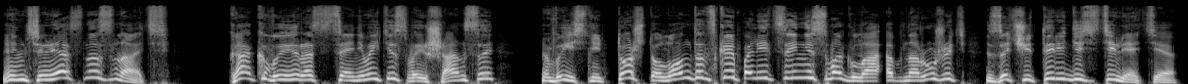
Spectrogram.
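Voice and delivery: put-on high-pitched voice for a hostile older man; high, needling character voice; aggressive challenge. A narrator's reading. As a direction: pitch it well up and deliberate, challenging the visitor. Hostile opening challenge to Strike.

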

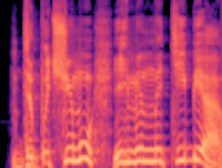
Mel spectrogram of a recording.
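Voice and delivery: high, loud indignant question; crying out. A narrator's reading. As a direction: shout the question in exasperation. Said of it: "выкрикнул Клевенджер".

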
